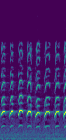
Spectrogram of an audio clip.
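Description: A bird feigning injury with a drooping wing gives a rapid series of sharp, high chirps, about eight evenly spaced calls in just over a second, loud and close with no talking.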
